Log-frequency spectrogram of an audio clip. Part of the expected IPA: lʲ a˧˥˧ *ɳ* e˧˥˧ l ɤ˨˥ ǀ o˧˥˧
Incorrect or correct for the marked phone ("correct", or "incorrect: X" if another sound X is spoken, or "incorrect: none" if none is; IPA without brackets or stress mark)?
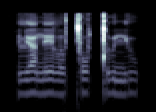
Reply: incorrect: n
